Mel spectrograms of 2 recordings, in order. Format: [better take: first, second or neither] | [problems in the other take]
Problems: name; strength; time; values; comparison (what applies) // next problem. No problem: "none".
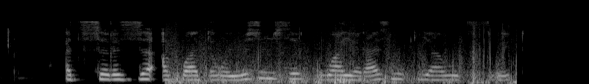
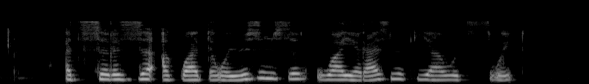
second | background sound (Wind); 4 dB below the speech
